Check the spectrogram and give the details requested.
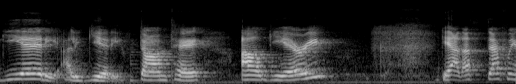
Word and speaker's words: Alighieri: say that Ali Getty I'll get it Dante Alighieri yeah that's definitely how you pronounce that name but basically look this is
